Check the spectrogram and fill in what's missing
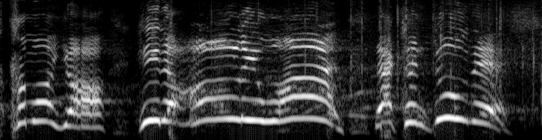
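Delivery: high, loud rallying shout; fervent pulpit cry; full-force preaching. Real, not acted. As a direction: rouse the congregation with stretched words.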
